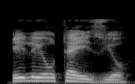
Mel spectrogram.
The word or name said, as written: eleotesio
